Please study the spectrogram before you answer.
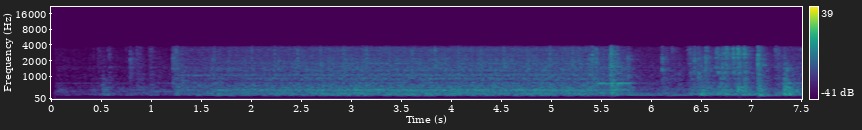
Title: HP printer makes strange noises...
